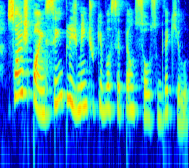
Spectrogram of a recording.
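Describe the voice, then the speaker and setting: In a very clean recording with a silent background, a woman with a Brazilian accent talks at a fairly quick pace. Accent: regional Brazilian. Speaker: digital business mentor. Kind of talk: tutorial. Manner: casual, conversational.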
